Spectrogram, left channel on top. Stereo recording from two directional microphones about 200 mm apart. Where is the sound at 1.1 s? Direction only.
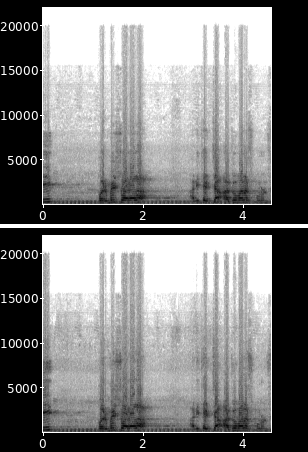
45° right (ahead or behind).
